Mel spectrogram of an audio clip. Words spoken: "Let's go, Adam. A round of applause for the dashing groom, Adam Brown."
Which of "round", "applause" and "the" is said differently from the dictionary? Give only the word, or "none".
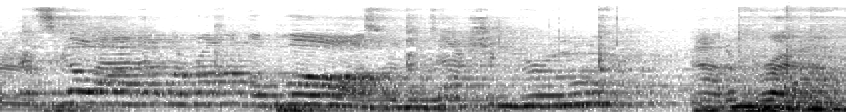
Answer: round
